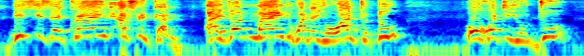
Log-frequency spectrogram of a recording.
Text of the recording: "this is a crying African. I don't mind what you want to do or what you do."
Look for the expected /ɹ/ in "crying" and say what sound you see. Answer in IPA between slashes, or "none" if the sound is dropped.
/ɹ/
